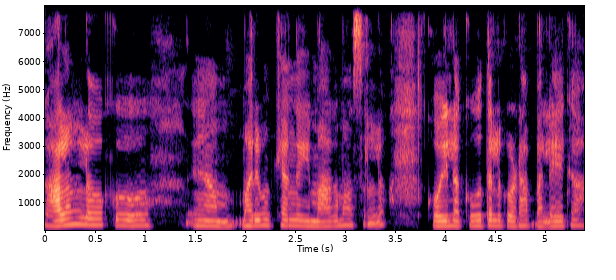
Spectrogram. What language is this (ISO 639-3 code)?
tel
